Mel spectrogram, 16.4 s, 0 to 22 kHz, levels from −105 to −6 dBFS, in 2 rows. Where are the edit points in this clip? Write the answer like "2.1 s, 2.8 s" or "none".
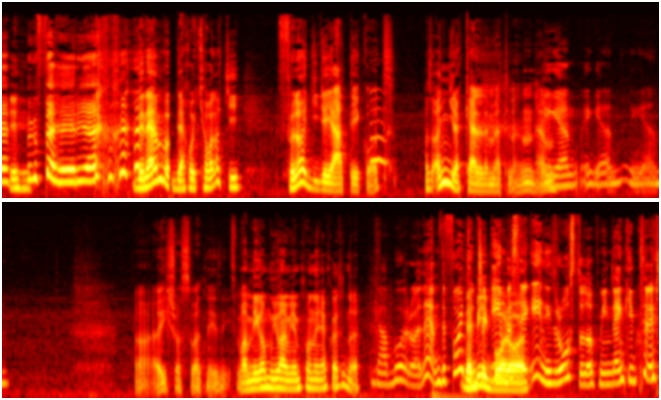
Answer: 2.1 s, 11.1 s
